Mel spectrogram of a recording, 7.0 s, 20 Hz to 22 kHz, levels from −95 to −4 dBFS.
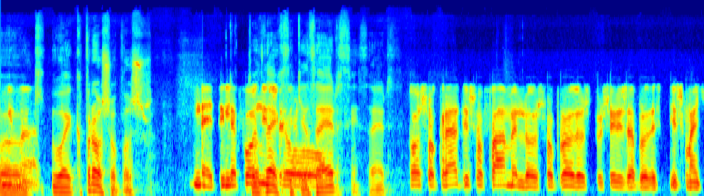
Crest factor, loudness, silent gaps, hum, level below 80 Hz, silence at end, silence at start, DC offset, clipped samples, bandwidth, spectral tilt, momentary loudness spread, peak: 18 dB; -18 LUFS; none; none; -46 dBFS; 0.05 s; 0 s; under 0.1%; under 0.1%; 16 kHz; -5.5 dB/octave; 11 LU; 0 dBFS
